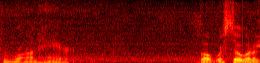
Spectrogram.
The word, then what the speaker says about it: Ranger: Ron Hair Suarez because in his opening press in his introductory press conference, he said his name is pronounced Ron Hair, but we're still going to call him Ranger.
